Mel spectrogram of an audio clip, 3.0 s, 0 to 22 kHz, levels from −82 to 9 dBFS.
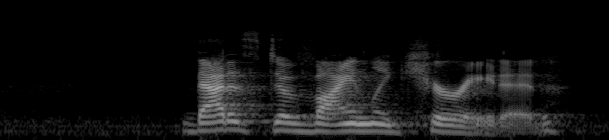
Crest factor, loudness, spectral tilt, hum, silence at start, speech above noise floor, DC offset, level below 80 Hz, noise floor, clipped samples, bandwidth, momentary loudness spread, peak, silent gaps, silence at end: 24 dB; -32 LUFS; -4.5 dB/octave; none; 0.9 s; 37 dB; under 0.1%; -86 dBFS; -71 dBFS; under 0.1%; 10.5 kHz; 15 LU; -12 dBFS; none; 0.25 s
